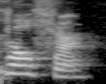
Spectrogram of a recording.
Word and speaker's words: Topher: I don't know how you say it. To Hilfer, Tulfer. I'm sorry if I'm not saying that Topher? incorrectly. Tolfer, maybe. Yeah, it's I'm Topher.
